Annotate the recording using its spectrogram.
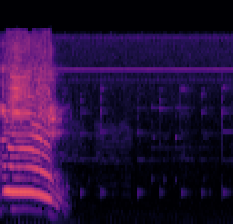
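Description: A man's long shouted call, "O, a, go!", held on one pitch and then falling away about two-thirds of a second in. Faint light clinks follow.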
